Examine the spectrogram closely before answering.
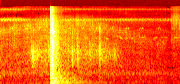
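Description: A rocket launcher fires with a sudden loud blast that echoes away.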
